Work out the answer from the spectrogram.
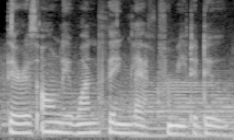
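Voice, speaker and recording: An actor playing a remorseful male inventor making a grave confession in an animated film. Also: a little high, moderate pace, music in the background, lightly acted. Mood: grim, resigned. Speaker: scientist. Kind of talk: cartoon voice acting.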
